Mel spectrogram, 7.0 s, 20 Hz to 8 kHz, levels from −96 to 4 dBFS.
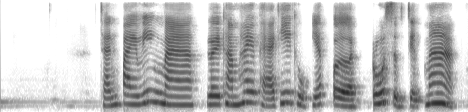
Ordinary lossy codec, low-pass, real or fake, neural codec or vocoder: none; 7.2 kHz; fake; codec, 16 kHz, 2 kbps, X-Codec, HuBERT features, trained on balanced general audio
